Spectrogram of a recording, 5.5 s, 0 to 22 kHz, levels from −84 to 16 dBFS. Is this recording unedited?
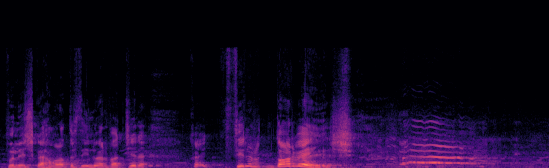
yes; 0 cuts

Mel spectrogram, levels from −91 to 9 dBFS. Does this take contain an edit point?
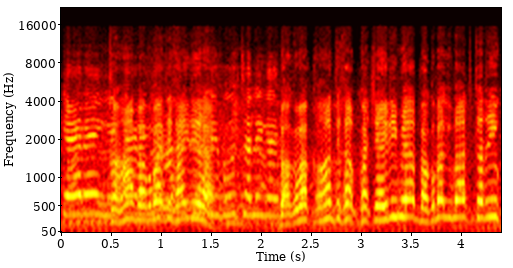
no; 0 cuts

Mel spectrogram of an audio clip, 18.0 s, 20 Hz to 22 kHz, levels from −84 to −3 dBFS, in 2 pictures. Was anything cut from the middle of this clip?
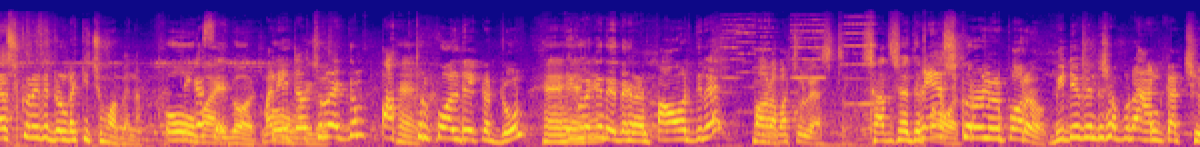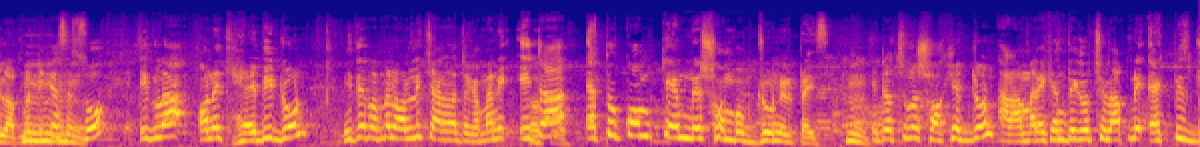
no; 0 cuts

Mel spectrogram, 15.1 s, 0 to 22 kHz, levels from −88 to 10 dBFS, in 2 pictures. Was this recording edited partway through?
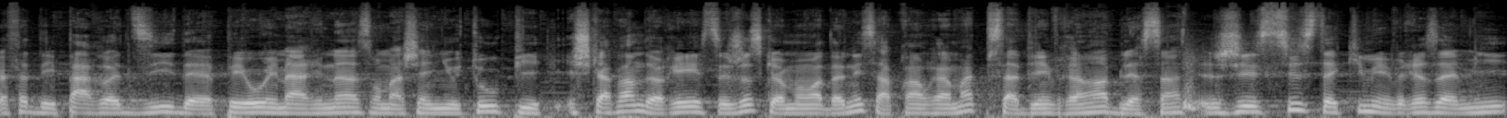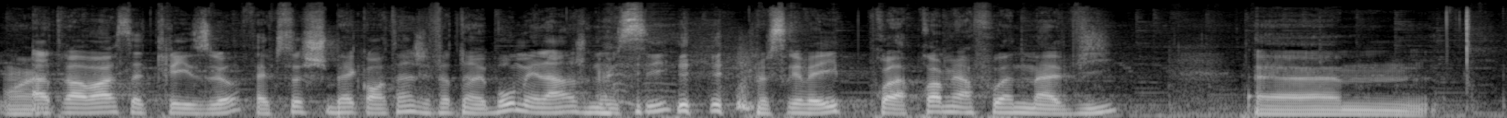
yes; 3 cuts; at 2.9 s, 5.9 s, 11.2 s

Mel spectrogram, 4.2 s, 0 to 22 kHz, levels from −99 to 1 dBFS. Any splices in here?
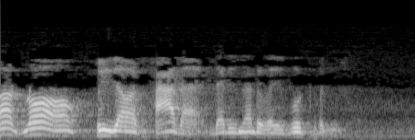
yes; 1 cut; at 2.6 s

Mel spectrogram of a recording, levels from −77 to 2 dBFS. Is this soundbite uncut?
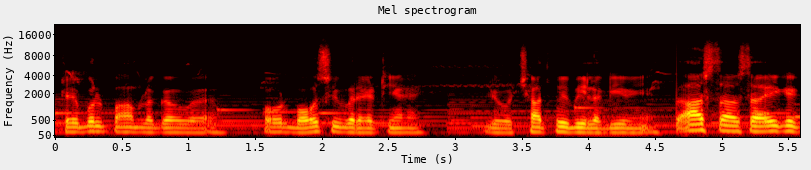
no; 1 cut; at 4.7 s

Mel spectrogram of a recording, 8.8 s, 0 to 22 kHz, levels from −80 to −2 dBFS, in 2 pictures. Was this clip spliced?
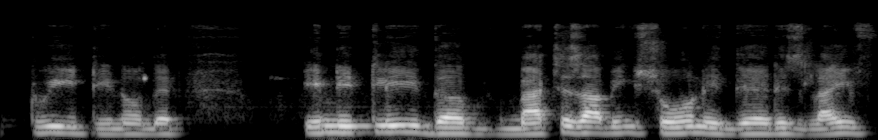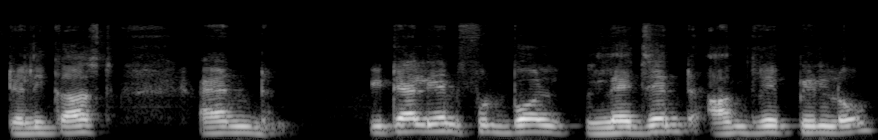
no; 0 cuts

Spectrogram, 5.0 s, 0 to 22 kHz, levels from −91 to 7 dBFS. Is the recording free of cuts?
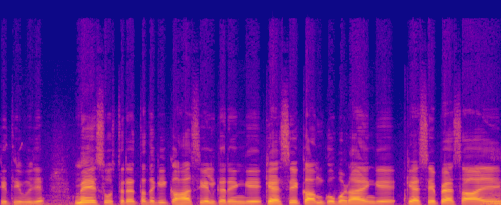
no; 2 cuts; at 2.6 s, 4.0 s

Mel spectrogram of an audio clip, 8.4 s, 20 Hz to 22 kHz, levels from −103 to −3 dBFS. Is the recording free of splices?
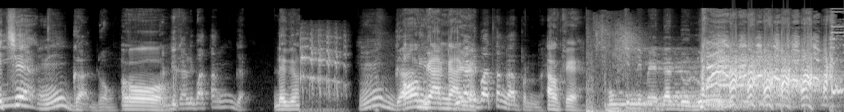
yes; 0 cuts

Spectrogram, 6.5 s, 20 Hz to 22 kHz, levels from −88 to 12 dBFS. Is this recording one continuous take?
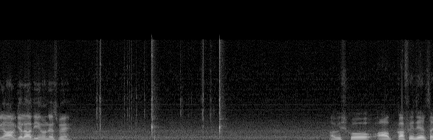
yes; 0 cuts

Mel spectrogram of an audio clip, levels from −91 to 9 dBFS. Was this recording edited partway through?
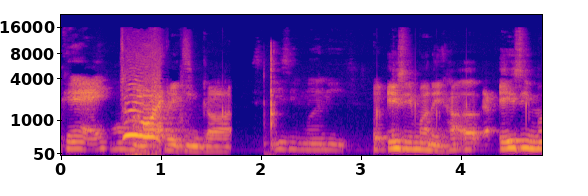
yes; 1 cut; at 1.7 s

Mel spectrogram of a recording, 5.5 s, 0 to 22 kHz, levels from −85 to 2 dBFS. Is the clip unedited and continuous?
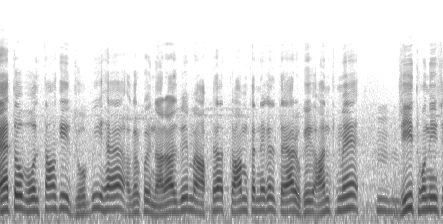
yes; 0 cuts

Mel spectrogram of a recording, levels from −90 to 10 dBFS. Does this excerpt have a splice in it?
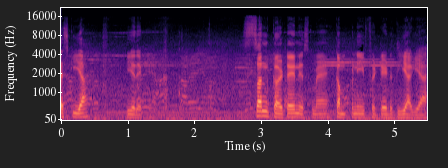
no; 0 cuts

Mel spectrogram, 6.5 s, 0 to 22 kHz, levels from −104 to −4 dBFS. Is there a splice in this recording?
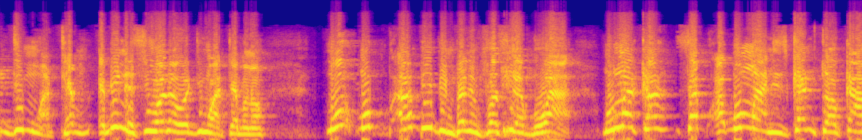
no; 0 cuts

